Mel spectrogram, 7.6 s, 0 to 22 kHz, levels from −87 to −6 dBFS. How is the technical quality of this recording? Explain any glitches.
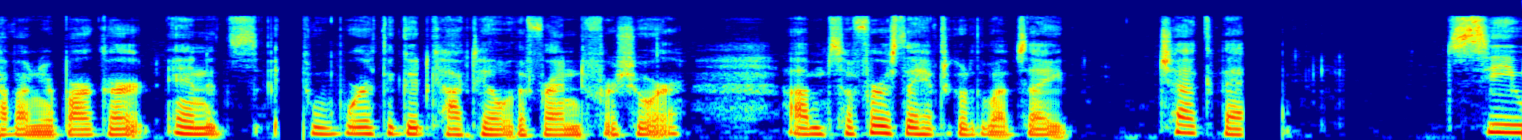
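The recording has two digital broadcast dropouts. At 1.37–1.53 s, between "bar cart and it's" and "worth a good cocktail", and again at 6.20–6.43 s after "to the website check", the receiver lost or rejected corrupted frames and muted, fading out over about 20 ms. Roughly 120 ms and 190 ms of programme vanish, which fits several consecutive bad frames. On a waveform each appears as a flat gap with short ramps, and on a spectrogram as a blank vertical band across all frequencies.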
